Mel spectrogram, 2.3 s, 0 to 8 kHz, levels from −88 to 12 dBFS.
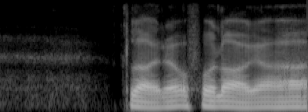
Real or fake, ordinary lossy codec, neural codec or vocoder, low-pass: fake; Opus, 32 kbps; vocoder, 24 kHz, 100 mel bands, Vocos; 7.2 kHz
